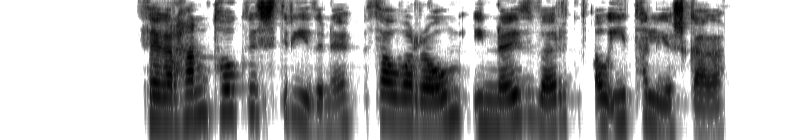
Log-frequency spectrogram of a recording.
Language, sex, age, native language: Icelandic, female, 20-29, Icelandic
